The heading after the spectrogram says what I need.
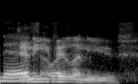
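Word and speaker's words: Denis Villeneuve: Um so directed by D well this is pronounced several different ways. So Dennis Vill Denny Villan there we go that way.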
